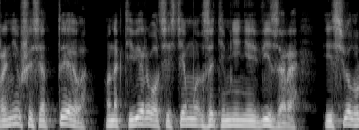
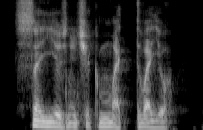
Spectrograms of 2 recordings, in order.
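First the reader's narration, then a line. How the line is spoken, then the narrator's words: Through gritted teeth. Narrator (Russian): процедил Эрих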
